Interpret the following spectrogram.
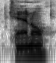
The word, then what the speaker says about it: Cannell: Cannell rhymes with channel.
